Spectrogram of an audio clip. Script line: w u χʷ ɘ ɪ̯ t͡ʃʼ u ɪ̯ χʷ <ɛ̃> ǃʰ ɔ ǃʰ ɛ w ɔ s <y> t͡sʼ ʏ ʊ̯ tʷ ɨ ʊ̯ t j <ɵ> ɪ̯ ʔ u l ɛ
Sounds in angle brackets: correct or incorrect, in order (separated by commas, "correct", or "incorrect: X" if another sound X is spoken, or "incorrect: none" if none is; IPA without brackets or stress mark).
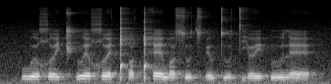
incorrect: ɛ, incorrect: u, correct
